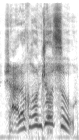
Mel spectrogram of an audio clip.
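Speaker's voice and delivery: high, slow, put-on anime hero call; jutsu battle cry. Naruto casts clone for builder.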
